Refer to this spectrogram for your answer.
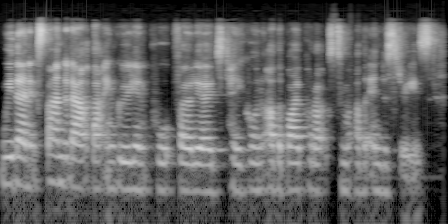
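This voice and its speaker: Lower-pitched woman founder introducing her business. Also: flat delivery, quick pace. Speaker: panelist, company co-founder.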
